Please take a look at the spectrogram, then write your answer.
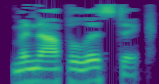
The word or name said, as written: monopolistic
